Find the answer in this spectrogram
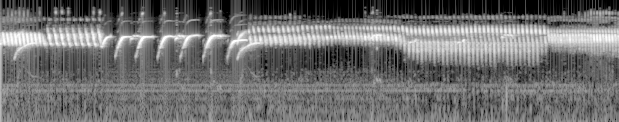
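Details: Male canary (Canário do Reino) singing in the campainha style while a female calls. The song opens with buzzy trills, then a run of rising upswept chirps, and ends in long, fast, even rattling trills at high pitch.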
